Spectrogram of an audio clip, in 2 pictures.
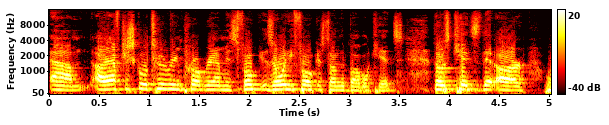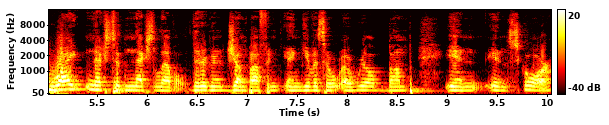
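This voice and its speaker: Noticeable noise sits in the background. The talking goes at a fairly quick pace. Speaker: school principal. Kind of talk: presentation to school board. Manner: fast; hesitant, many fillers.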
